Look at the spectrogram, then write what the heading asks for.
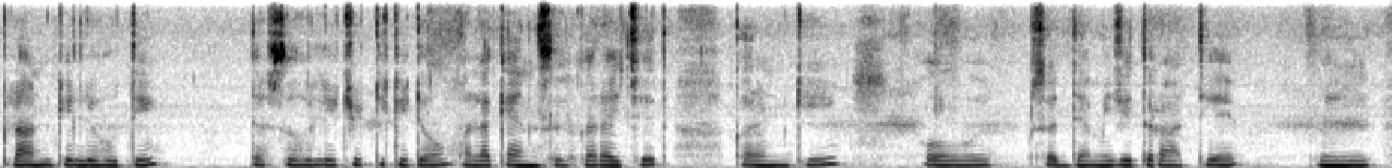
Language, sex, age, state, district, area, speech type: Marathi, female, 18-30, Maharashtra, Satara, urban, spontaneous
